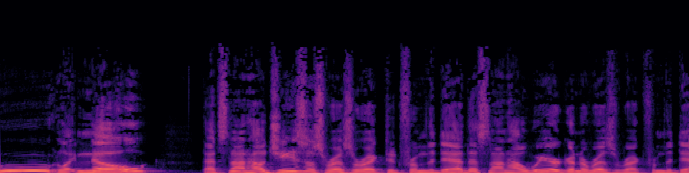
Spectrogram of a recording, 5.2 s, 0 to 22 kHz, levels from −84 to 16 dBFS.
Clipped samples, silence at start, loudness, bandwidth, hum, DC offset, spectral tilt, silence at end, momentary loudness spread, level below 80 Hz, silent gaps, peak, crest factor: under 0.1%; 0 s; -23 LUFS; 16.5 kHz; none; under 0.1%; -6 dB/octave; 0 s; 9 LU; -62 dBFS; none; -8 dBFS; 14 dB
